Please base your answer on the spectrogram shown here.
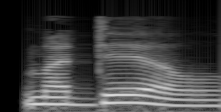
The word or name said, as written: medill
